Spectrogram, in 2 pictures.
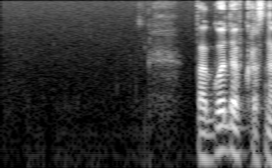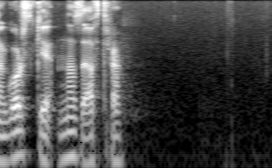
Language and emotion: Russian, neutral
